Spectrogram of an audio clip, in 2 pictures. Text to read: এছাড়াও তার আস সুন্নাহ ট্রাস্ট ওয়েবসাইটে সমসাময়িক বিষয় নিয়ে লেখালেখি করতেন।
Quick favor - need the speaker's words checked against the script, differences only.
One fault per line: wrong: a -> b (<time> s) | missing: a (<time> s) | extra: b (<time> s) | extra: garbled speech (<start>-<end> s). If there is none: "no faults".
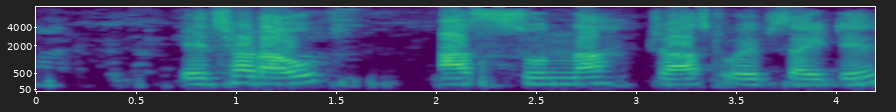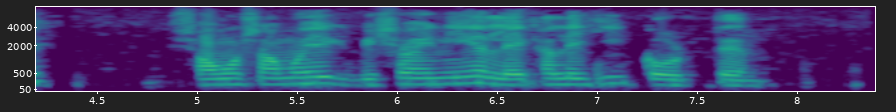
missing: তার (1.4 s)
